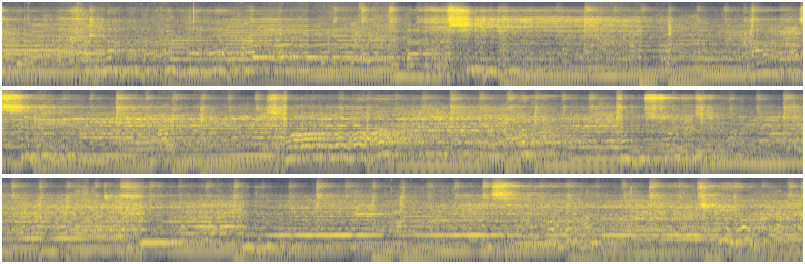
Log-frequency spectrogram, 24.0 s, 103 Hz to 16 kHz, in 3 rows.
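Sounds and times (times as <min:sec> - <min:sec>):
person singing with vibrato: 0:00.0 - 0:24.0.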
